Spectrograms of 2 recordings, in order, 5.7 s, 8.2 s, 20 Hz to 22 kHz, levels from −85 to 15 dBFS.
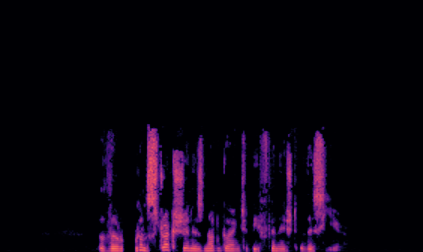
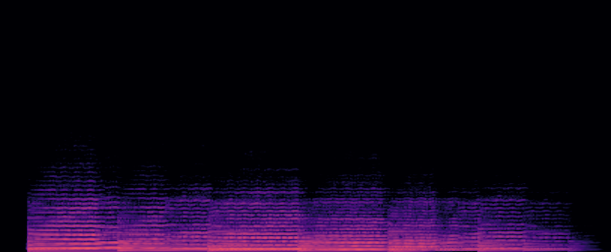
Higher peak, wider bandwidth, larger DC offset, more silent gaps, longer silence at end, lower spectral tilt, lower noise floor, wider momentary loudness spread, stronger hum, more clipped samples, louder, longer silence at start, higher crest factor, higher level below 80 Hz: first, -4 dBFS vs -14 dBFS; first, 11.5 kHz vs 7 kHz; neither; first, 1.65-1.79 s vs none; first, 1.15 s vs 0.55 s; second, -2.5 dB/octave vs -6.5 dB/octave; first, -84 dBFS vs -59 dBFS; first, 14 LU vs 11 LU; neither; neither; first, -23 LUFS vs -29 LUFS; first, 1.3 s vs 0.35 s; first, 22 dB vs 14 dB; first, -74 dBFS vs -80 dBFS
